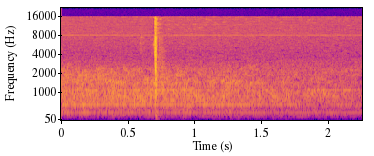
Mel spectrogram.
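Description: Steady machine hum with a hiss from a video of a MultiJet 3D printer running, heard through a lecture hall's loudspeakers, with one sharp click under a second in.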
